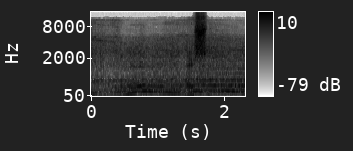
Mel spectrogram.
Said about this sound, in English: Now you hear Sean's Mustang with the RB26.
